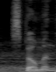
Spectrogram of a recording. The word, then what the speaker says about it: Spillman: I would like to call the historical society the s is silent of all spilman the s is silent to order.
